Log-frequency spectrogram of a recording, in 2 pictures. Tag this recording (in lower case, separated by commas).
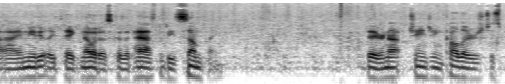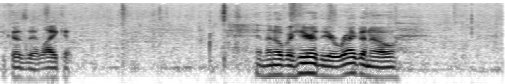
speech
